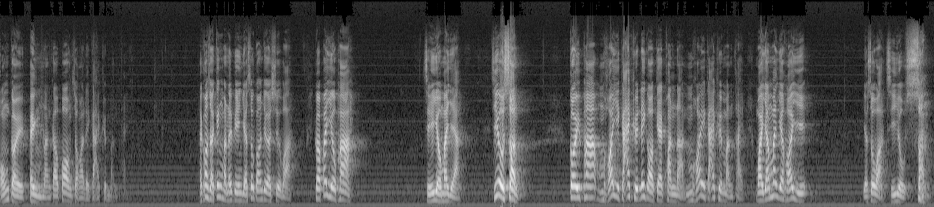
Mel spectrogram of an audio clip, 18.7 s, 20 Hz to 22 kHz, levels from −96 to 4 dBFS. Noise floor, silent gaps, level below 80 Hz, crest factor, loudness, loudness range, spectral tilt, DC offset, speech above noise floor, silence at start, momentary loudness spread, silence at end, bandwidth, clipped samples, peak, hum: -51 dBFS; none; -56 dBFS; 18 dB; -16 LUFS; 8 LU; -2 dB/octave; under 0.1%; 34 dB; 0 s; 16 LU; 0.1 s; 16.5 kHz; under 0.1%; 0 dBFS; 60 Hz at -55 dBFS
